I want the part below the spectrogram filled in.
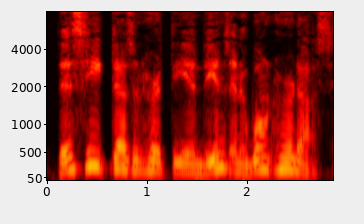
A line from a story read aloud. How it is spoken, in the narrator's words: he said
